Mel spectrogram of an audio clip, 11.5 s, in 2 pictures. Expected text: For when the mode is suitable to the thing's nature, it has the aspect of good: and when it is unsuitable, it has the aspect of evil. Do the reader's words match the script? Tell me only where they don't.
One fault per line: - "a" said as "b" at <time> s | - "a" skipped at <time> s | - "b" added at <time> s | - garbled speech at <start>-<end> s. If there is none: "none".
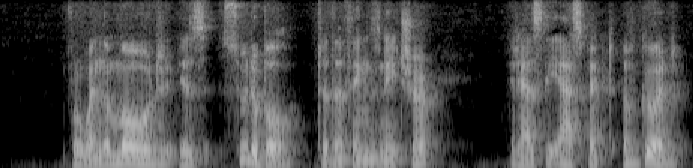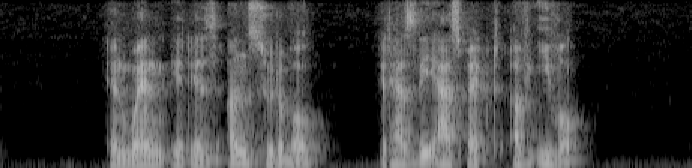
none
